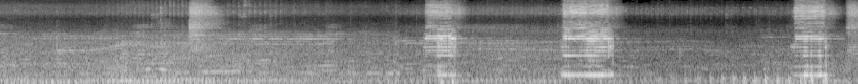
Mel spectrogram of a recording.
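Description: Vehicle horn sounding twice, a short toot about three seconds in and a longer one about a second later, over the noise of a street crowd and voices.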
